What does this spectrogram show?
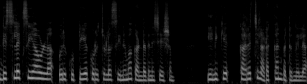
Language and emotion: Malayalam, sad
